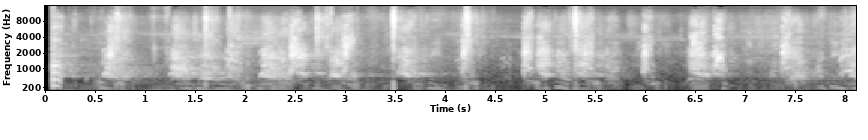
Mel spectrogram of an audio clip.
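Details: Eleven-month-old American Staffordshire Terrier in early Mondioring training, giving bursts of harsh, loud barks in quick succession, with human voices speaking between them.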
